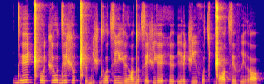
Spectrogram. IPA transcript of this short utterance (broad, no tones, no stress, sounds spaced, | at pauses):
dʱ e ǁʰ o t͡ʃ o d ɪ ʃ o ǁʰ ɪ b i ʃ dʱ o t͡s i j ɪ ɦ ɔ d o t͡s e ʃ j e h ɪ ʔ i ɾ ɪ t͡ʃ i f o t͡s ɡ͡ǁ ɔ t͡s ɪ f i r ɔ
